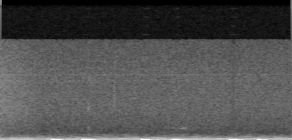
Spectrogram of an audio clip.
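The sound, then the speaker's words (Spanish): A steady, deep heartbeat thuds in paired lub-dub beats, three cycles in under three seconds, low and muffled over a faint hum, with no voices. “Ahí en ese momento hay quietud, escuchando el sonido del corazón que tenemos en el fondo.”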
